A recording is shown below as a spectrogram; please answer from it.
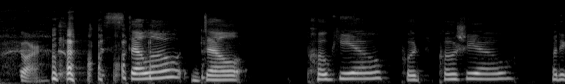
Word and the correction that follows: Castello del Poggio: I would say Castello del Poggio, right? – Yes, that sounds yeah.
